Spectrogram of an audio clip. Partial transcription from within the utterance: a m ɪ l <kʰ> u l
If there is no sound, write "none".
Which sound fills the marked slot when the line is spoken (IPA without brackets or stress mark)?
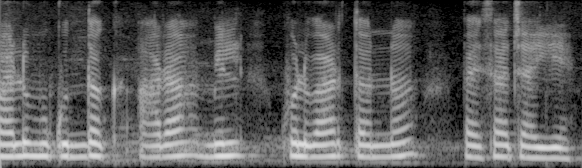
kʰ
